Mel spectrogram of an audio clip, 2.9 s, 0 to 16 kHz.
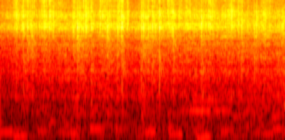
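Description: Welding on a steel submarine hull, which holds 900 tons of steel: a steady, crackling hiss that sizzles without pause, with short low tonal blips and hums scattered beneath it. No one speaks.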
